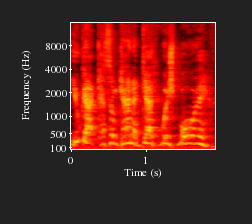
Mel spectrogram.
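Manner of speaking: put-on southern accent, voice pitched well up; southern cop accent. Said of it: "I talk like he's got a southern accent".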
